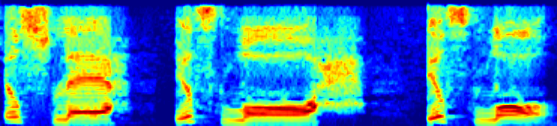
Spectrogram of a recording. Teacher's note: اللام المفتوحة لما يجي قبلها صاد ساكنة ومسبوقة بصاد ساكنة حكم اللام التغليظ قولا واحدا، يعني أسمع مش إصلاح، إصلاح، إصلا، لا مغلظة، لاح.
